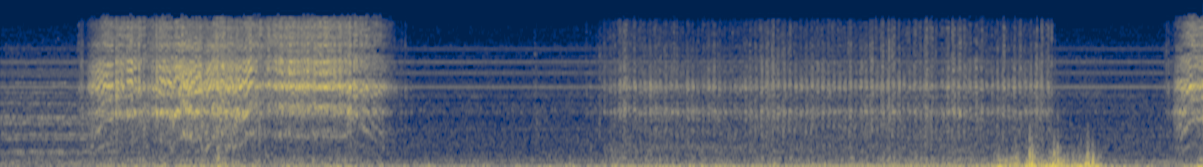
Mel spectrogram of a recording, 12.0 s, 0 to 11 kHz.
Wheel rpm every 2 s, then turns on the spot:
60, 140, 10, 20, 20, 20.
6-10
